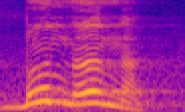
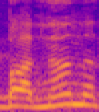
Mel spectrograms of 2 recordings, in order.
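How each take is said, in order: First: The word has an extra doubled n sound. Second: The word has a single plain n sound. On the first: This is how people say it in the speaker's home region. "Tem um N a mais" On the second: This is the usual way to say it. "Ao invés de dizer banana"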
